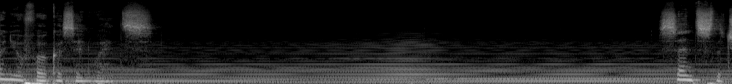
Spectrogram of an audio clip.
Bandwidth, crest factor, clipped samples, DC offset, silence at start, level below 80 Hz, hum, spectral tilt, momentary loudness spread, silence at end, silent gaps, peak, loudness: 19 kHz; 22 dB; under 0.1%; under 0.1%; 0 s; -32 dBFS; none; -4.5 dB/octave; 15 LU; 0 s; none; -4 dBFS; -30 LUFS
